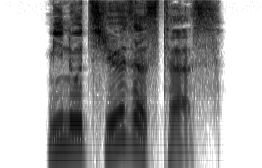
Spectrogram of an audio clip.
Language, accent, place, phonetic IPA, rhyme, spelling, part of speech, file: German, Germany, Berlin, [minuˈt͡si̯øːzəstəs], -øːzəstəs, minutiösestes, adjective, De-minutiösestes.ogg
- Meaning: strong/mixed nominative/accusative neuter singular superlative degree of minutiös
